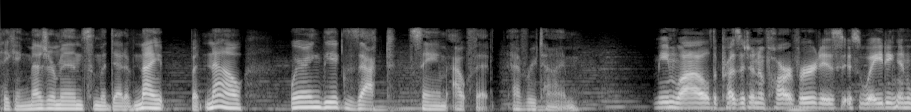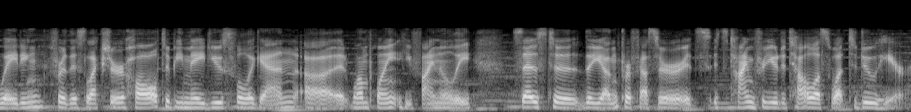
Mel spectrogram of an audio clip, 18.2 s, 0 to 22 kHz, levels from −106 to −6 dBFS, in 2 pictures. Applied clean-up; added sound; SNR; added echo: none; none; none; none.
